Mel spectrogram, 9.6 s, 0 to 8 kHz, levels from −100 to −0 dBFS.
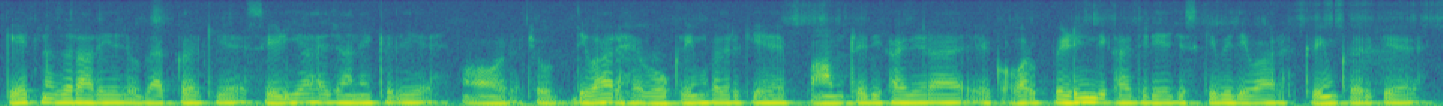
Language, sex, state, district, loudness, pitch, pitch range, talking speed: Hindi, male, Uttar Pradesh, Etah, -14 LUFS, 105 Hz, 100-110 Hz, 275 wpm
